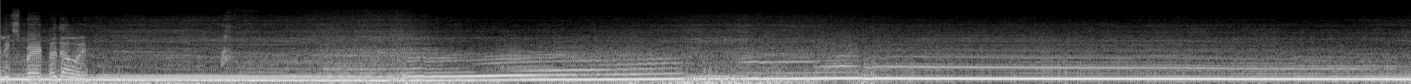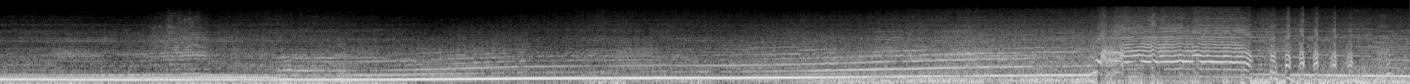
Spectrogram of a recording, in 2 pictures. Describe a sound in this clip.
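A motorcycle engine hums steadily close by, rising and falling in pitch as it speeds up and slows.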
